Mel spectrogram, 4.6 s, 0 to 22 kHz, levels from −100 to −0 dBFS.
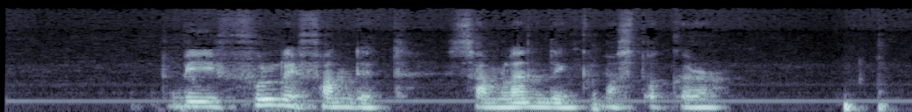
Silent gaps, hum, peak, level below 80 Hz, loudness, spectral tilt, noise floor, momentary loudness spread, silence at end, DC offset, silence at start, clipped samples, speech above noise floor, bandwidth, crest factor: none; none; -6 dBFS; -46 dBFS; -23 LUFS; -7 dB/octave; -49 dBFS; 10 LU; 0.1 s; under 0.1%; 0.8 s; under 0.1%; 28 dB; 16 kHz; 18 dB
